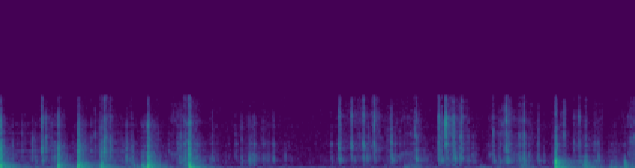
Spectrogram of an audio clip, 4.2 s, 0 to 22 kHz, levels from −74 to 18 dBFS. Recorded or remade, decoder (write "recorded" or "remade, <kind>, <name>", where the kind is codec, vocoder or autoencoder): remade, vocoder, Vocos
